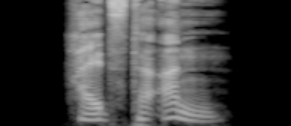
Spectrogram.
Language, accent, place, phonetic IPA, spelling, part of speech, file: German, Germany, Berlin, [ˌhaɪ̯t͡stə ˈan], heizte an, verb, De-heizte an.ogg
- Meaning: inflection of anheizen: 1. first/third-person singular preterite 2. first/third-person singular subjunctive II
